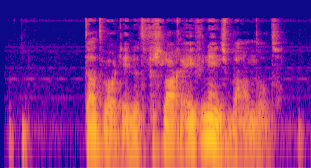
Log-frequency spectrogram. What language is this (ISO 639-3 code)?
nld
